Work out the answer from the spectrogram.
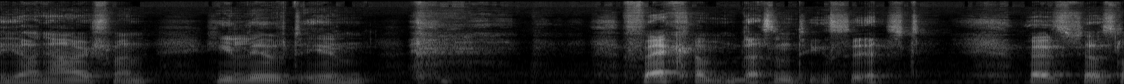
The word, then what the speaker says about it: Feckham: Feckham. And to feck in Irish is the way you say F-U-C-K. Feck it. The feckin' bastard. So Feckham, which rhymes with Peckham, which is a real place.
